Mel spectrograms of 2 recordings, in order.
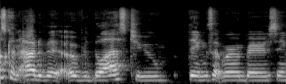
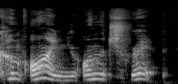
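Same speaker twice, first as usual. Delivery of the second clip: mock irritated, put-out, slow, annoyed tone; 3 semitones higher than usual. Retelling being called up to go on a trip, mock-annoyed. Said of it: "it sounded like annoyed".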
